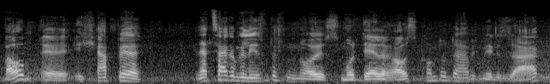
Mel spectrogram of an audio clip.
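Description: Nervous, evasive man, lively intonation. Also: mid-range voice, normal speed. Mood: evasive, defensive. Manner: hesitant, stammering. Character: evasive, nervous schoolteacher under suspicion of murder. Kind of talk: German crime radio drama acting. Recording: noisy outdoor ambience behind dialogue.

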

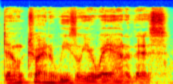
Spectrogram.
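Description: An actor playing a gruff, stoic monster hunter in a video game, with a dry, terse, deadpan manner. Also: male voice, extremely low pitch, normal speed, slight background noise, heavily acted. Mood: dry, teasing.

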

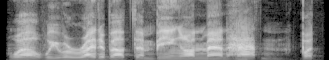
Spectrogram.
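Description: An actor playing an earnest, brainy tech partner in a video game, a little hesitant. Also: male voice, on the high side, flat delivery, fast talker, pushed and bright, smooth, no room sound. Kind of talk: video game cutscene acting.

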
